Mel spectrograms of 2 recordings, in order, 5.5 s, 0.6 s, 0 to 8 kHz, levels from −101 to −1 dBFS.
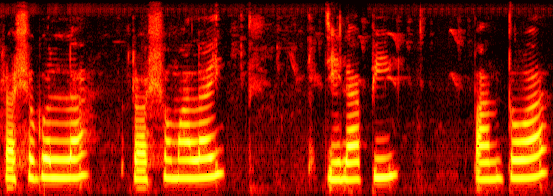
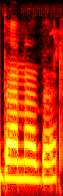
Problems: constant background noise, continuous background conversations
